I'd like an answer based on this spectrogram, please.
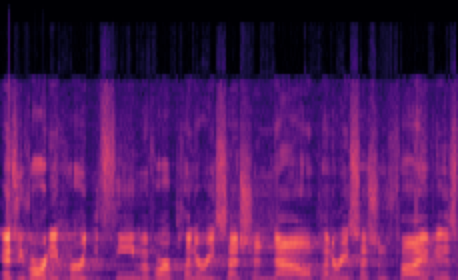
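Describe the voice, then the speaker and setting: A man with an American accent has an unremarkable speaking voice. His pitch is fairly high, with ordinary pitch variation. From India. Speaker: conference moderator. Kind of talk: formal opening remarks. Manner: formal.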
